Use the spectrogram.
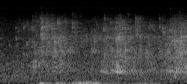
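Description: Stock poured into a pot while cooking beef and noodles, a brief close splashing, trickling rush of liquid lasting under two seconds.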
